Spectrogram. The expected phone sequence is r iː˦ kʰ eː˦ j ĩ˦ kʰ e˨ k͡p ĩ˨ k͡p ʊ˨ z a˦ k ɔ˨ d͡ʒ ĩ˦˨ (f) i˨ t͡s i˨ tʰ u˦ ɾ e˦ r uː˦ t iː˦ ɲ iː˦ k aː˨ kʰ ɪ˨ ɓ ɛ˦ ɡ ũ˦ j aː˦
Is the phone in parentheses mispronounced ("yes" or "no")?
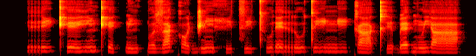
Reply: yes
